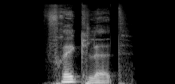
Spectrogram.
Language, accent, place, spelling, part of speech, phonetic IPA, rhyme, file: German, Germany, Berlin, fricklet, verb, [ˈfʁɪklət], -ɪklət, De-fricklet.ogg
- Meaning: second-person plural subjunctive I of frickeln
